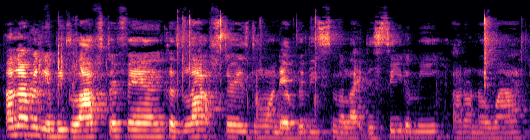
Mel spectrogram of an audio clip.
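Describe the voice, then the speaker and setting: A woman's voice: lowish voice, fairly even intonation, fairly quick, roomy sound, a little hiss or hum. Tipsy chatty woman in her twenties. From Indiana, raised in Miami and Georgia. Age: 20s. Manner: chatty, chews and hums while talking. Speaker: mukbang vlogger. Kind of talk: casual eating vlog chat.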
